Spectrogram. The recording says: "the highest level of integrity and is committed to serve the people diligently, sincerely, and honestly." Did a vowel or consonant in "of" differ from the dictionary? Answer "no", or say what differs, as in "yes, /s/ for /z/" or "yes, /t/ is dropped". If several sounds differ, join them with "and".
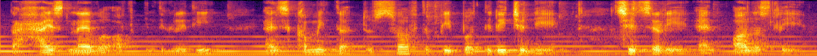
yes, /f/ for /v/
